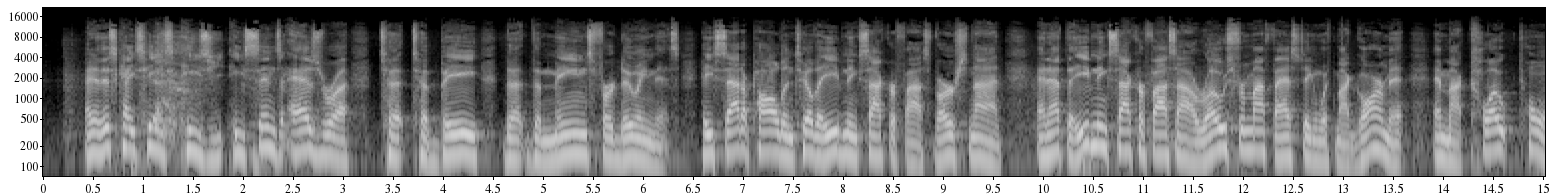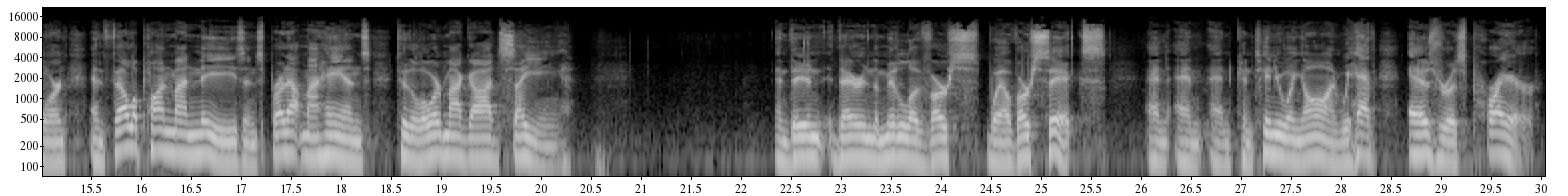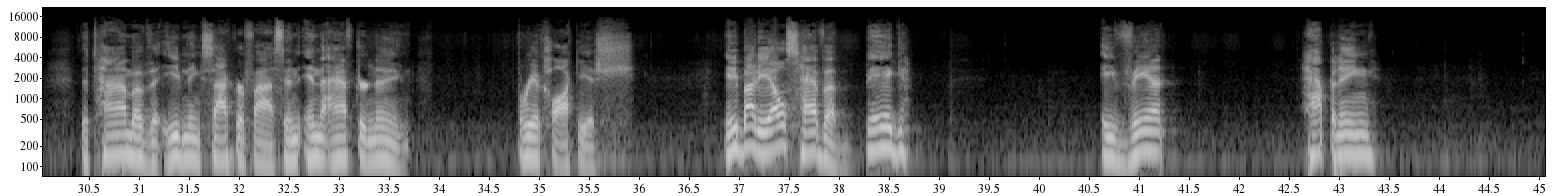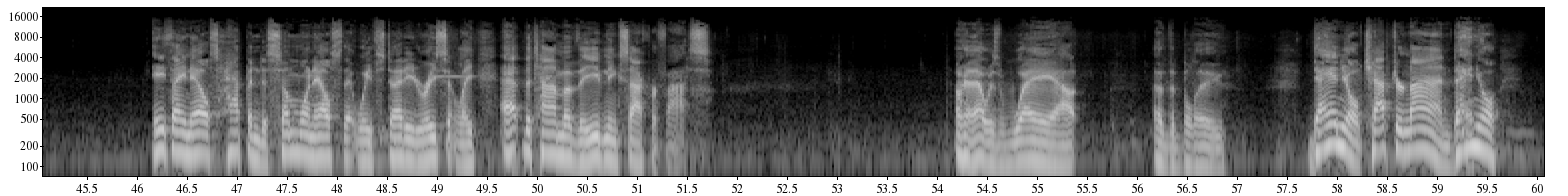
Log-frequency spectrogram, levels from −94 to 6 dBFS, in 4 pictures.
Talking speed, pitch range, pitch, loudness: 130 wpm, 120-150 Hz, 130 Hz, -21 LUFS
